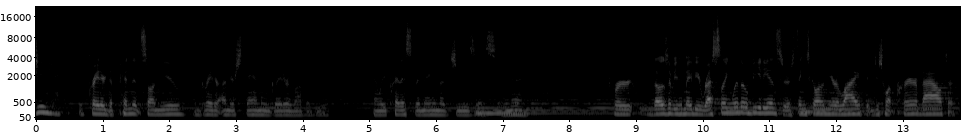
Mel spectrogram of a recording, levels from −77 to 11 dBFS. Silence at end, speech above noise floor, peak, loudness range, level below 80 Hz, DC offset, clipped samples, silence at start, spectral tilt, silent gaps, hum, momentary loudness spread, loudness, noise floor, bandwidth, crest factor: 0 s; 24 dB; -32 dBFS; 7 LU; under -90 dBFS; under 0.1%; under 0.1%; 0 s; -4.5 dB/octave; none; none; 17 LU; -52 LUFS; -76 dBFS; over 20 kHz; 22 dB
